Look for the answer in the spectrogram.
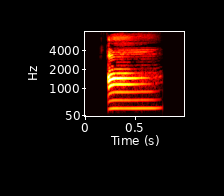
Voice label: "ā", Pinyin; PinyinChart

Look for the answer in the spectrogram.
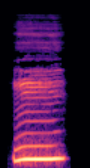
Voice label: "ǖ", pinyin; PinyinChart

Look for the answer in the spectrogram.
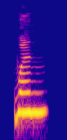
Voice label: "uen(un)", Pinyin; PinyinChart

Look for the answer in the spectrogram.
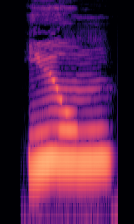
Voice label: "iong", Pinyin; PinyinChart

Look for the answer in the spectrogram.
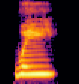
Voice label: "uei(ui)", Pinyin; PinyinChart

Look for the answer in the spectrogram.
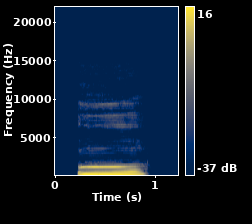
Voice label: "ē", pinyin; PinyinChart

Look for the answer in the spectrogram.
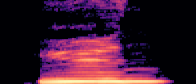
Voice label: "ün", pinyin; PinyinChart

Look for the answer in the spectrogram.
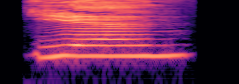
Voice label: "ian", pinyin; PinyinChart

